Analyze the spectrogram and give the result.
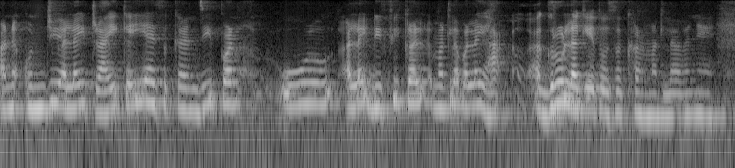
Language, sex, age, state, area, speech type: Sindhi, female, 30-45, Gujarat, urban, spontaneous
